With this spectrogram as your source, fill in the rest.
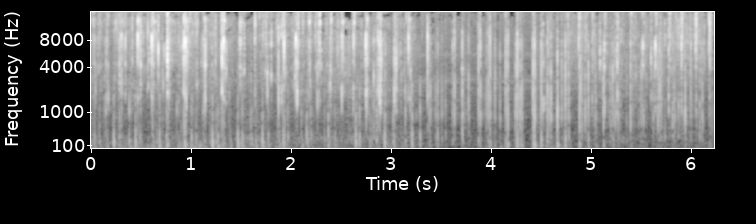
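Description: Long nails tap rapidly on a holographic vinyl zip makeup pouch held in both hands near the mic. The result is a dense stream of quick, crisp clicks with a bright, crinkly crackle as the vinyl flexes under the taps.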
